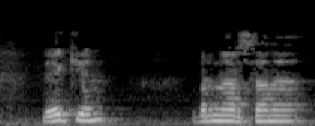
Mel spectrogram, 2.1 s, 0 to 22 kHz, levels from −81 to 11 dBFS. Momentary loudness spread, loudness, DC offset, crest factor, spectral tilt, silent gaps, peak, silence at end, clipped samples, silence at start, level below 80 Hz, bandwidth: 7 LU; -20 LUFS; under 0.1%; 16 dB; -6.5 dB/octave; none; -6 dBFS; 0.05 s; under 0.1%; 0.3 s; -54 dBFS; 8 kHz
